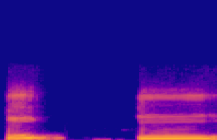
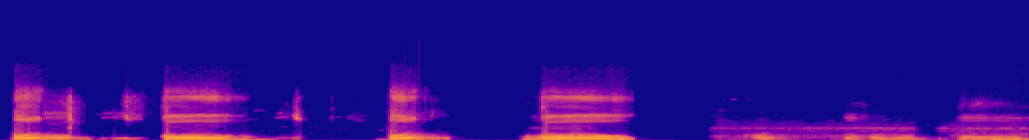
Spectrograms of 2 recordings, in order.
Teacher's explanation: U-nya monyong, kemudian ketika masuk ke qaf itu hakikatnya itu ada qaf yang pertama sukun. Jadi jangan monyong. Jangan gini.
